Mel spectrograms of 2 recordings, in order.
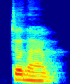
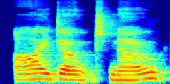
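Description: First: The words are run together and reduced into one short word. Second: Each word is said clearly and separately. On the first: "It almost sounds like a completely different word" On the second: "I don't know just becomes dunno"

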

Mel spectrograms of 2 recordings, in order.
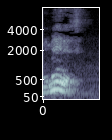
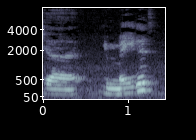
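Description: First: The final T is sharply released. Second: The final T is soft and plain.

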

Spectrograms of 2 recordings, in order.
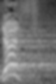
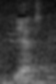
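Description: First: The word is said loudly and forcefully. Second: The word is said softly and feebly. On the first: The speaker is confident and committed. The speaker calls it right. "If he's a man, he said" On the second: The speaker is hesitant and unsure. The speaker calls it wrong. "And if he's a weak man"

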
